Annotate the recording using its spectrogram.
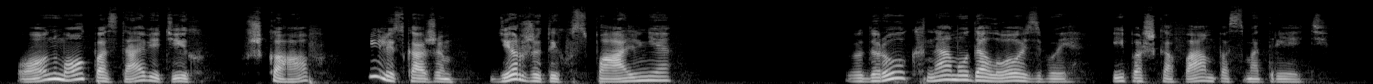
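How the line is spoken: Sighing. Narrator (Russian): вздохнул Ларри

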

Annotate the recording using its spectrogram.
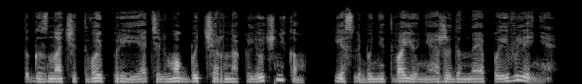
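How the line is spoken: Barely audible. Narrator (Russian): произнес он так тихо, что даже девочка еле услышала его

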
